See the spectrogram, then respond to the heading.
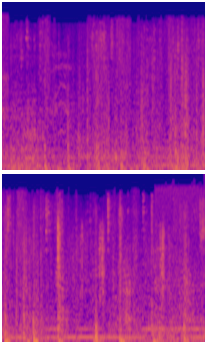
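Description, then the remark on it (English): Steady clip-clop of horse hooves as Jon Snow rides his horse forward at a walking pace, clear, with a faint whinny and some background rumble, no talking. “we see Jon Snow sort of behind his man riding forward with his horse.”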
